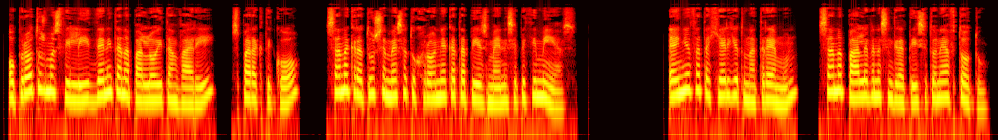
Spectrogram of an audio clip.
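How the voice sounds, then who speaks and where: A woman's voice: on the high side, lively intonation, no echo, studio quality. Woman narrating a sensual romance story. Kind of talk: scripted first-person romance narration.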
